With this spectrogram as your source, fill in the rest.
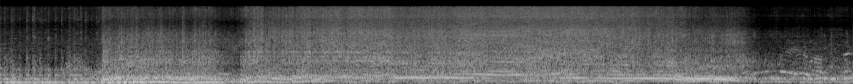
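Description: A race car engine roars loudly and revs up as the car launches.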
